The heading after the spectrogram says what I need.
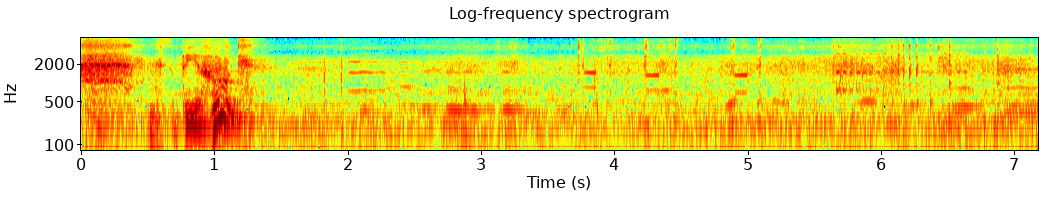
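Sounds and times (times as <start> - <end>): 
speech: 0.8 - 1.4
telephone keypad beeps dialing a number: 3.7 - 6.7.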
